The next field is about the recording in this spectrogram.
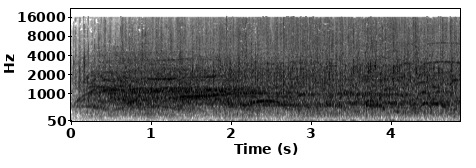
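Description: A studio audience applauds and cheers as a comedian guest is welcomed onto the show. The clapping is loud and continuous, with scattered whoops, and holds for about five seconds.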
